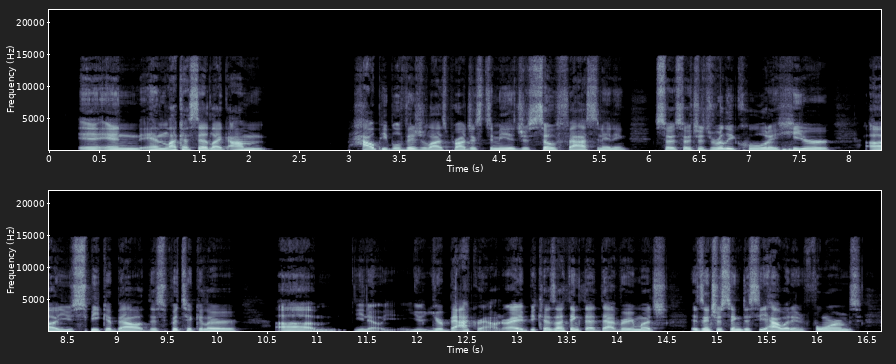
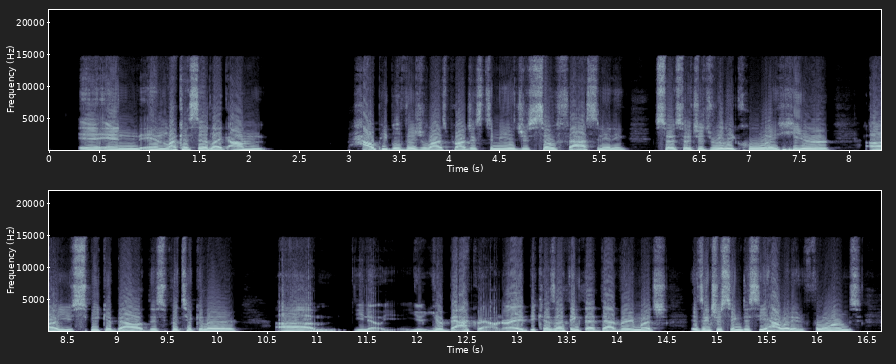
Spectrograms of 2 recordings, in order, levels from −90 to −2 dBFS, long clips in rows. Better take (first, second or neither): first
